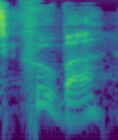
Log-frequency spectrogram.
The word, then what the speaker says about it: Cuba: It's not Cuba, it's Cuba. I was corrected by the Cubans in our church.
